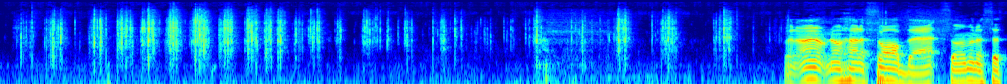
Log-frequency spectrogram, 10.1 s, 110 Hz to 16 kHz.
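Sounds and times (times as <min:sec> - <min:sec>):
puzzle cube clicking and rattling: 0:00.0 - 0:07.9.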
